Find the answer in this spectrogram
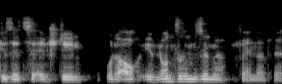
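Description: The delivery is monotone with flat intonation. It moves at a moderate pace. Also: man. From Germany, Duisburg area (Ruhr). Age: 30s. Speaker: trade union official. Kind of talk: interview.

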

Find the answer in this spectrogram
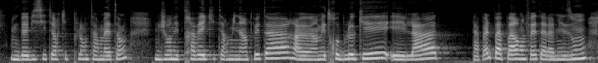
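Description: Her voice fairly high in pitch with a dark, mellow tone, a woman speaks at a moderate pace with fairly even intonation in a very clean recording against a silent background. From Brittany, France. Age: 30s. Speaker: event manager, single mother. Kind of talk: testimony.

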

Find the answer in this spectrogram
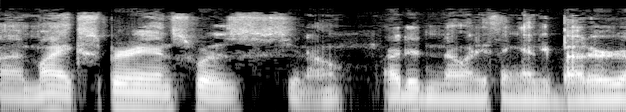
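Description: A man with a fairly low pitch speaks with an Upper Midwest accent and ordinary pitch variation. The recording is very clean, with a silent background. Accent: Upper Midwest American. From Minnesota, South Minneapolis. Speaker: tactical and martial arts trainer. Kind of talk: casual interview.

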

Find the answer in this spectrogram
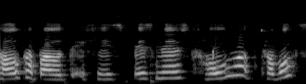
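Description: A woman speaks fairly slowly with lively intonation. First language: Spanish. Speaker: reading club participant. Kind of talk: casual chat. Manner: halting.

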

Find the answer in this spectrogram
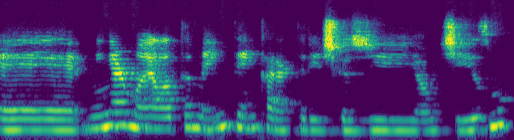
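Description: A woman's voice sits at a fairly high pitch and is somewhat breathy. Her intonation stays fairly even. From Londrina, Paraná, Brazil. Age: 20s. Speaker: iOS developer, mother. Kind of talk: casual chat.

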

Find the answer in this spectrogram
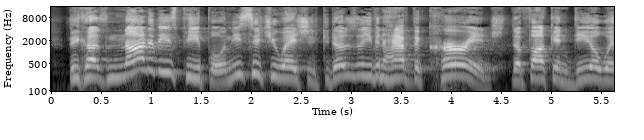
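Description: A man's raised, projected voice, high-pitched and bright and sharp in tone, with very wide pitch swings, on a very clean recording with a silent background. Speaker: veteran podcaster. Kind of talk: angry rant. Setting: home with dog barking. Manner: loud, profane, aggressive; heated, repetitive, stumbling over words.

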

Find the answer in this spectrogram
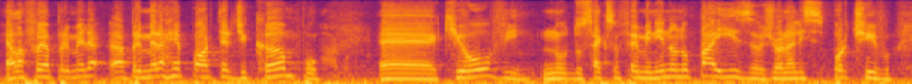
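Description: In a room with audible echo and noticeable background noise, a man talks at a moderate pace with very even loudness. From Brazil, Indaiatuba (São Paulo state). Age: 20s. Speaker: radio journalist and DJ. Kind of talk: radio interview.

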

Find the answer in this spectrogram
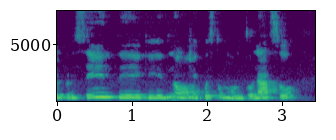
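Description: A woman talks with very wide pitch swings. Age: 30s. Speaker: advertising creative and voice-over artist. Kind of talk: interview.

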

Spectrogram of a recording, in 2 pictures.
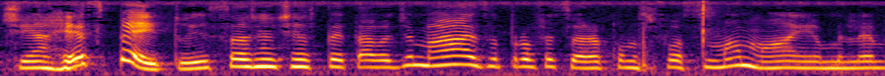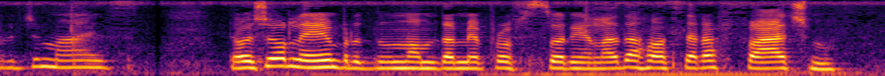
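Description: At a fairly quick pace, a woman with an ordinary speaking voice talks at a fairly high pitch with fairly even intonation. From rural Brazil. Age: 50s. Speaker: mother recalling her schooldays. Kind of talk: interview.

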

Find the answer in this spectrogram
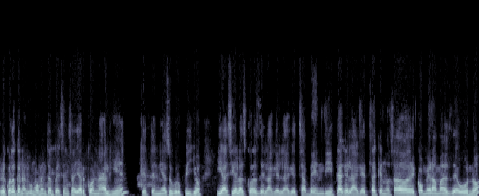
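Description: In a plain, everyday voice, a man speaks at a moderate pace with a fairly high pitch and ordinary pitch variation. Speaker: podcast co-host, folk dancer. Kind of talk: casual chat. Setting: home.

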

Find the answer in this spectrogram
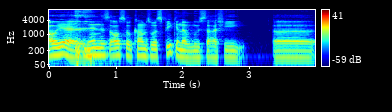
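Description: At a moderate pace, a man talks in a normal speaking voice at medium pitch. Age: 20s. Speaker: video game podcast co-host. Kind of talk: casual chat.

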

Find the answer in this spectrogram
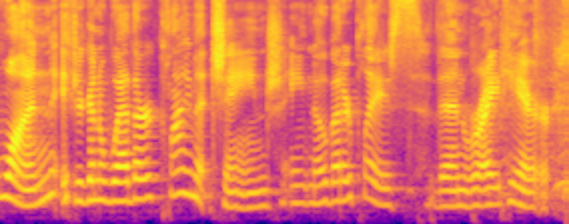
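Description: A woman's medium-pitched voice at a very slow pace, with lively intonation and hardly any pauses. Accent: Midwestern American. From Indiana. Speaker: trail organization executive director. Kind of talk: storytelling talk.

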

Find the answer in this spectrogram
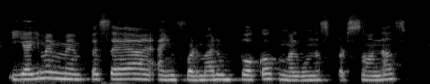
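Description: Somewhat breathy, a woman talks at a fairly slow pace. Her pitch is fairly high, with fairly even intonation. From Ecuador. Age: 30s. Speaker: podcast host. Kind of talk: casual chat.

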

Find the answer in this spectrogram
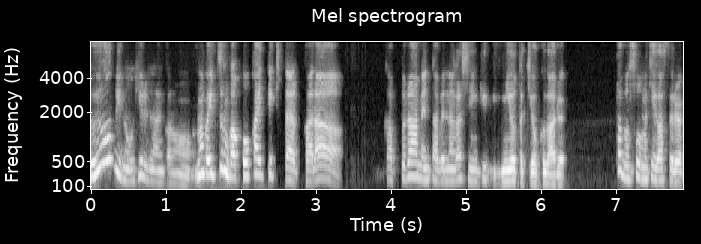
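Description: Very fast delivery, very wide pitch swings and big swings in loudness come through a dry, close sound with no echo. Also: woman, medium pitch for a woman. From Kansai, Himeji area. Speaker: DJ. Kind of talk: casual chat. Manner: animated, laughing often.

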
